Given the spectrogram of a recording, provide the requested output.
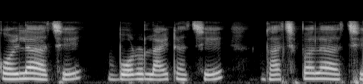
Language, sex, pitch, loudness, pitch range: Bengali, male, 240 Hz, -16 LUFS, 230-260 Hz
